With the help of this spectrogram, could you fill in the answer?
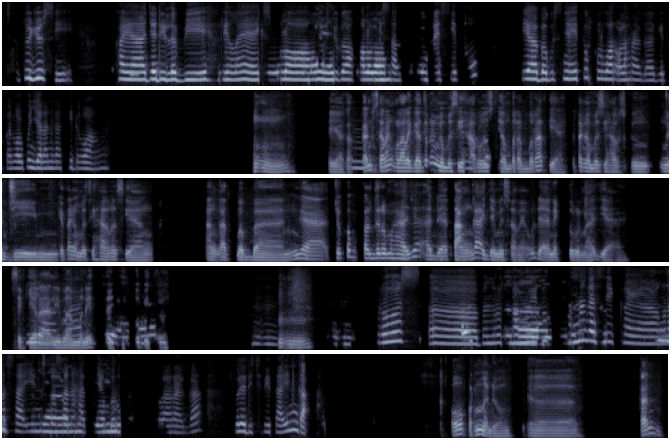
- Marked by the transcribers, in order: other background noise; background speech; distorted speech; static
- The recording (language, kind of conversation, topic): Indonesian, unstructured, Bagaimana olahraga dapat memengaruhi suasana hati kamu?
